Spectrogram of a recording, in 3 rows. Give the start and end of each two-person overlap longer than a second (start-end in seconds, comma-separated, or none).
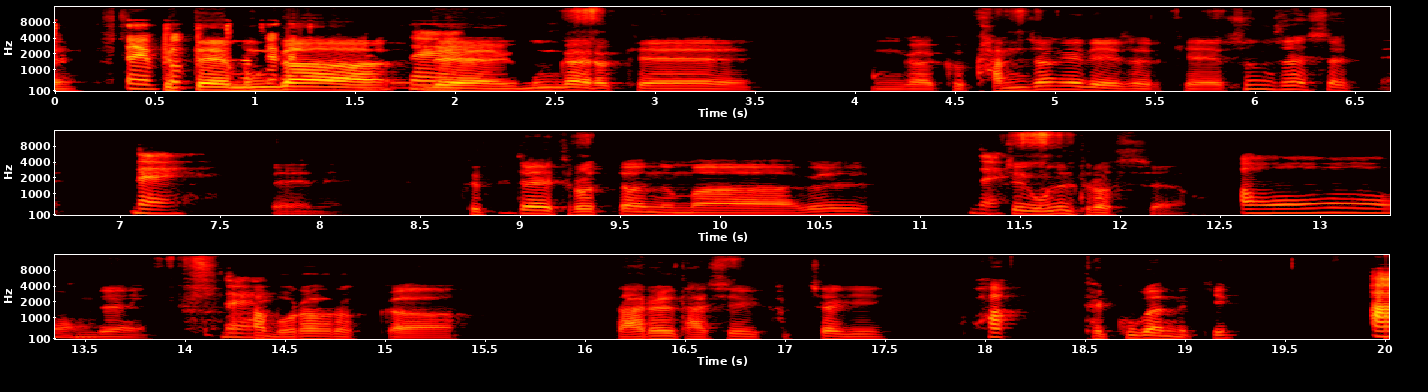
0.5-2.0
